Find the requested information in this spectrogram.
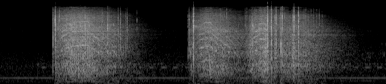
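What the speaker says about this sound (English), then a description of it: "we're just going to use our old Makita nut gun, and I don't think it'll take much to do to pop this off" A Makita nut gun on a Ferguson FE35 tractor differential centre fires two close, loud bursts, a short one and then a longer pulsing run, spinning a nut off with no talking.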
